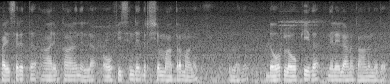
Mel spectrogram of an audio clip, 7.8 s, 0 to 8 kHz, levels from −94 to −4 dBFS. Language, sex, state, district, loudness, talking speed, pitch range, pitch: Malayalam, male, Kerala, Thiruvananthapuram, -18 LUFS, 90 wpm, 100-110 Hz, 105 Hz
